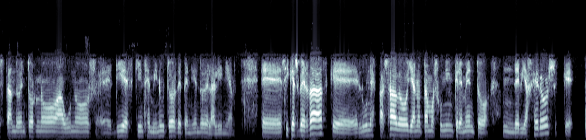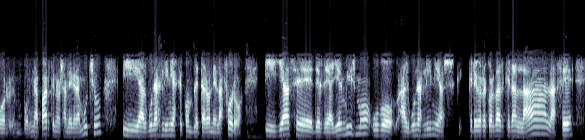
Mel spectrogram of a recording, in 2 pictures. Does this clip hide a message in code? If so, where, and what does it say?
No.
